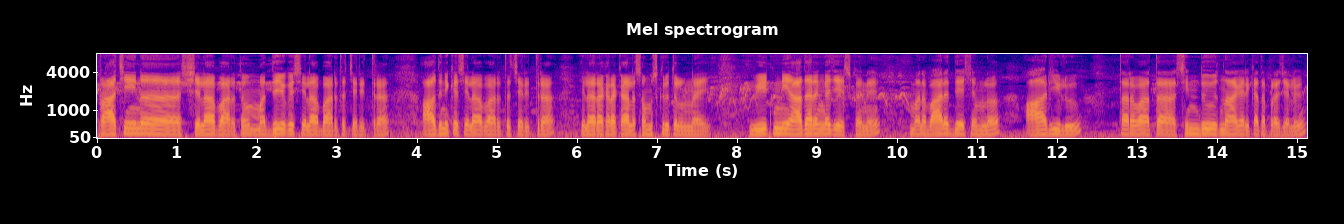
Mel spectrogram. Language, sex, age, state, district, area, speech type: Telugu, male, 18-30, Telangana, Khammam, urban, spontaneous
